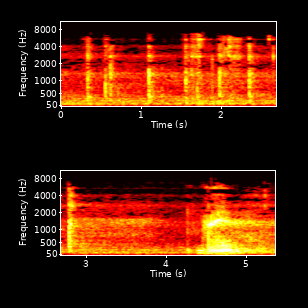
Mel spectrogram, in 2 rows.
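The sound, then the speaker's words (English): Footsteps walk about 30 feet across a 60-foot-long conference hall, roughly eight soft, slightly uneven taps over a low hum, followed after a pause by a louder, longer scraping rustle. “I've walked about 30 feet.”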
